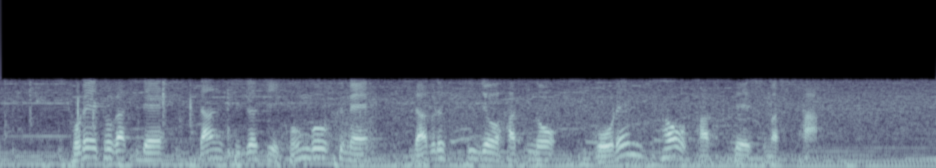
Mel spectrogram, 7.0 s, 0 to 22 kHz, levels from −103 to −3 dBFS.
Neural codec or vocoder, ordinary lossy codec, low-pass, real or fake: none; none; 3.6 kHz; real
